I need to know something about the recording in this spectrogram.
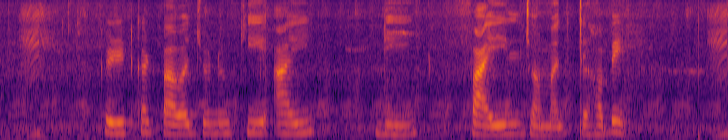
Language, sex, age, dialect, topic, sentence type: Bengali, female, 60-100, Standard Colloquial, banking, question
